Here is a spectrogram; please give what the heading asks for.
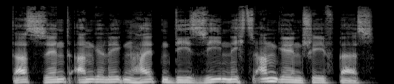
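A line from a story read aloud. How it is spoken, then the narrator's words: Plain. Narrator (German): sagte Lengthy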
